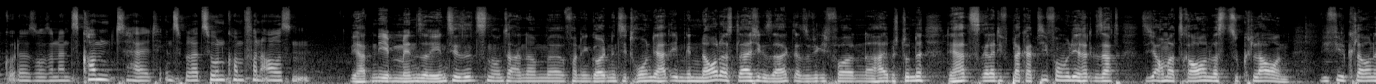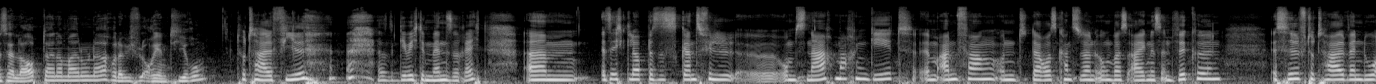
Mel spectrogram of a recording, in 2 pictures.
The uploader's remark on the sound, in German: Wir sprechen auf dem Pop-Kultur-Festival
